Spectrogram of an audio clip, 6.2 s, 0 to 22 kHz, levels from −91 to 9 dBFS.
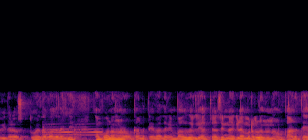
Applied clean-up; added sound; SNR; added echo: none; Alarm; 9 dB; reverberation time 0.8 s.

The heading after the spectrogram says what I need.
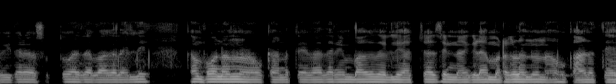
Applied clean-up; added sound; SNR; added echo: none; none; none; none.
